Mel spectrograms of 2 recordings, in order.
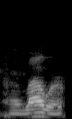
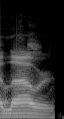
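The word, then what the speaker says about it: Loewer: whole by Barry I'm going to say his name wrong lower lower l o e w r either way um whole section yeah ler L thank you um yes uh and and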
